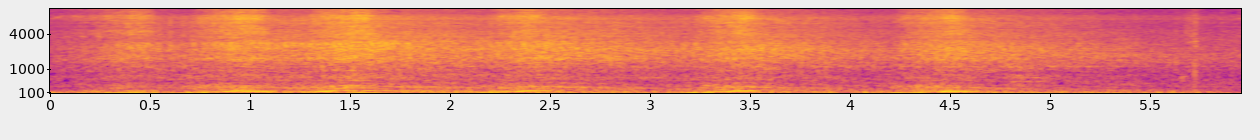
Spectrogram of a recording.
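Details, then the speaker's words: BMW E90 325i automatic saloon, first start after ECU replacement fixed a non-running engine: revs climb and fall cleanly about once a second, smooth and even with no misfire; healthy, slight oil burning possible from PCV. "very nice very nice there's not even misfiring man"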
